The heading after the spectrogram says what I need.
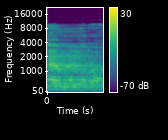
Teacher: അവിടെ വാവിൻ്റെ ദീർഘം മദ് മുൻഫസിൽ ജായിസാണ്. 4-5 ഹറക്കത്തിൻ്റെ അളവിൽ അതിന് ദീർഘം നൽകുക. അംറ എന്നതിലെ സക്കിനത്തെ മീമിനെ ഇൽഹാർ ഷഫഈ നൽകി മണിക്കാതെ വെളിവാക്കണം.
